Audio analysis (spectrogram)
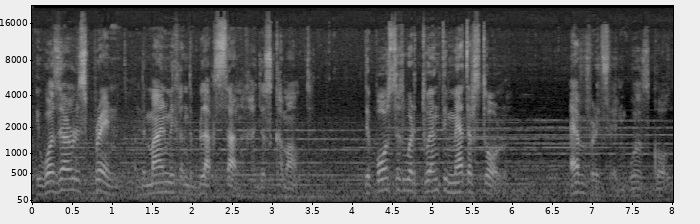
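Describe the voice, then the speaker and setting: A man's voice: fairly high pitch, animated, moderate pace, over music, lightly acted. A man acting a bitter, nostalgic exile in a game. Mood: wistful, scornful. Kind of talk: video game dialogue acting.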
